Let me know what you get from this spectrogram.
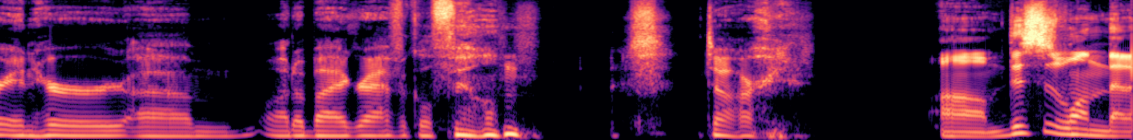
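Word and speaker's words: Tár: good the next one rhymes with r r r and has the probably runaway front runner for best actress it's tar oh tart tart tar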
